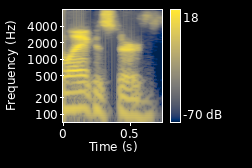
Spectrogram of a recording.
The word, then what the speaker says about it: Lancaster: the West Coast pronunciation. Lancaster is, got to put the kiss in Lancaster.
